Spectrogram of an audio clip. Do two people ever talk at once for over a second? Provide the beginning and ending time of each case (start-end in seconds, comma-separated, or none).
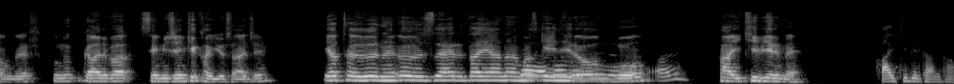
5.2-6.5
